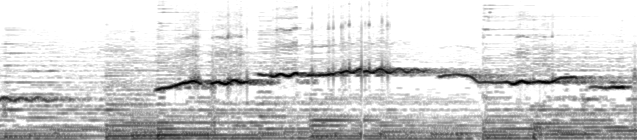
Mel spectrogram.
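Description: A whistled melody with vibrato over a soft instrumental backing track. Its long held notes climb higher about two seconds in and step back down near the end.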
